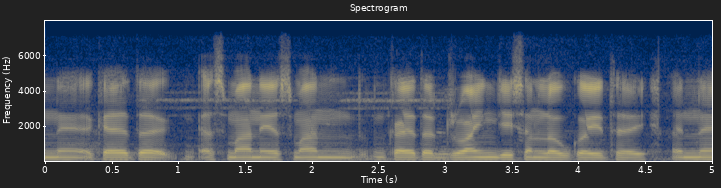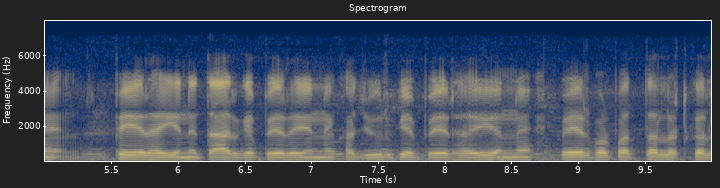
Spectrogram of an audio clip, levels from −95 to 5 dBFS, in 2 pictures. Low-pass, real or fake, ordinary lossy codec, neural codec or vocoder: 7.2 kHz; real; none; none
